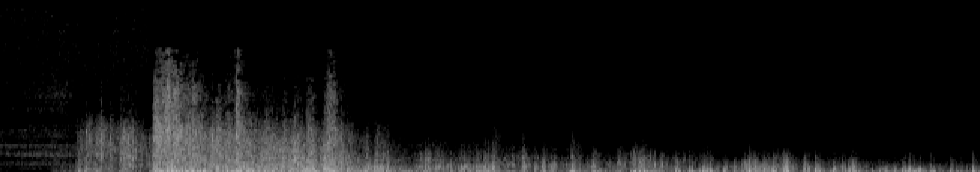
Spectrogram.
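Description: A deep, rolling thunder rumble sound effect that fades in over the first second, then runs loud and uneven with many irregular surges.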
